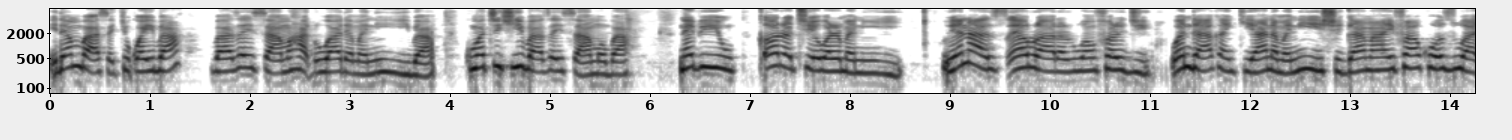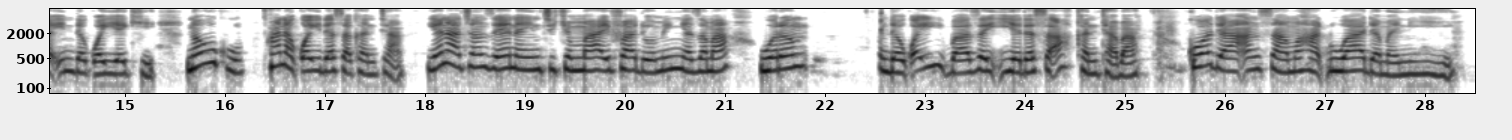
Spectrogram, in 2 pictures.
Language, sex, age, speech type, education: Hausa, female, 46-60, spontaneous, tertiary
